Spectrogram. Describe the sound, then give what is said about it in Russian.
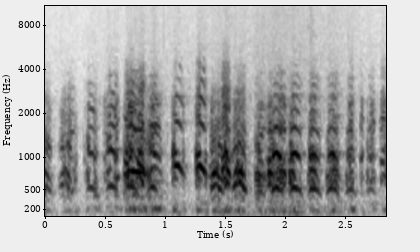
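A flock of geese honking repeatedly in quick, overlapping calls, fairly loud and steady throughout, as the birds fly past. “Яблоня ее заслонила веточками, прикрыла листиками. Гуси-то и пролетели.”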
